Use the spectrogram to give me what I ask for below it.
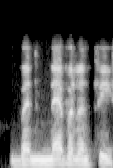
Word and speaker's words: benevolently: He smiled uh, benevolently and asked, Benevolently. and sorry, say it again. Benevolently. Second syllable. Benevolently.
